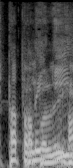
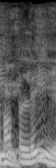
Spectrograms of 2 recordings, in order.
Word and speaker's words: Papali'i: and Josh Papali'i. Papali'i, yes.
